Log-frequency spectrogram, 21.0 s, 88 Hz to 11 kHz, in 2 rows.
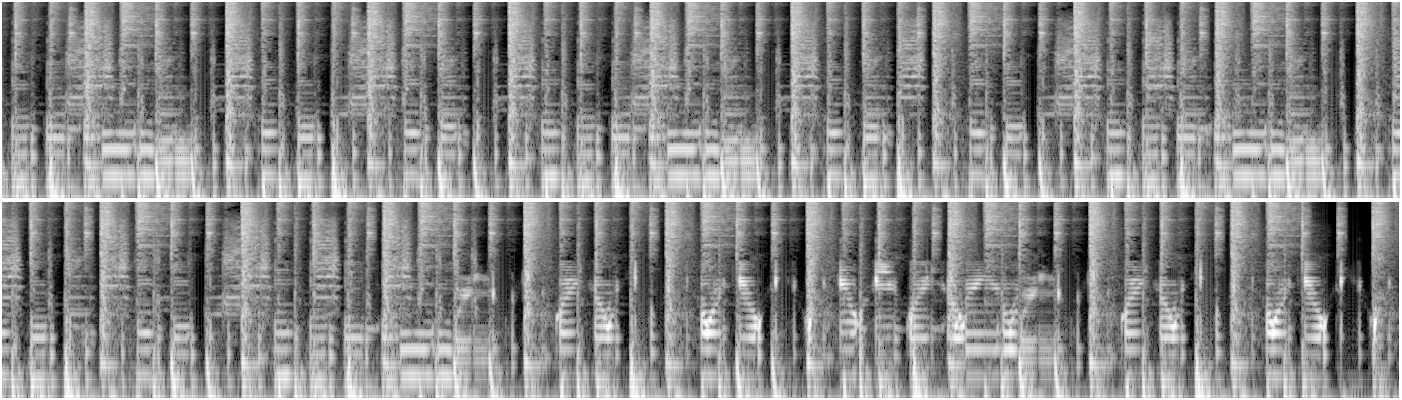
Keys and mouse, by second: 0.3 g, 5.5 Tab, 6.6 click, 6.7-11.9 shift+middle drag, 7.4 Tab, 8.4 a, 9.2 alt+h, 9.5 a, 11.9 s, 15.6 Tab, 17.2-17.8 middle drag, 17.8 click, 17.9-20.9 middle drag.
